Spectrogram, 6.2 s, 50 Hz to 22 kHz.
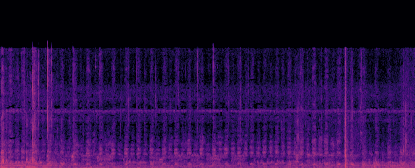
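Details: Indonesian village dog (anjing kampung), a pet dated 18 April 2021, panting on an uphill outing with its owner: fast, rough breathy bursts repeated rapidly, under a steady low hum, with a person talking now and then.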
